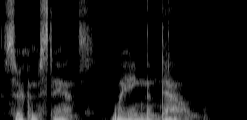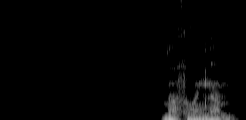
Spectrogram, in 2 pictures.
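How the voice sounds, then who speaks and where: A man acts out a gentle, regretful male demon in an intimate audio roleplay. His low voice drops into a breathy, husky whisper. He speaks very slowly and reflectively, pausing between phrases. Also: little pitch movement, dry recording, exaggerated voice. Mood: tender, earnest. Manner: slow, halting, reflective delivery. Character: introspective, tender male demon, once arrogant, now gently regretful.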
